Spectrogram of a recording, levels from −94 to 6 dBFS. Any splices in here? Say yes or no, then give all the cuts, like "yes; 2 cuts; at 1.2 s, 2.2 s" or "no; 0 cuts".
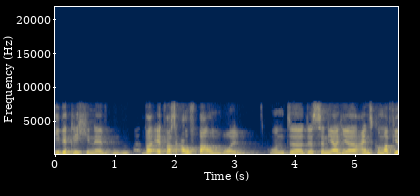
no; 0 cuts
